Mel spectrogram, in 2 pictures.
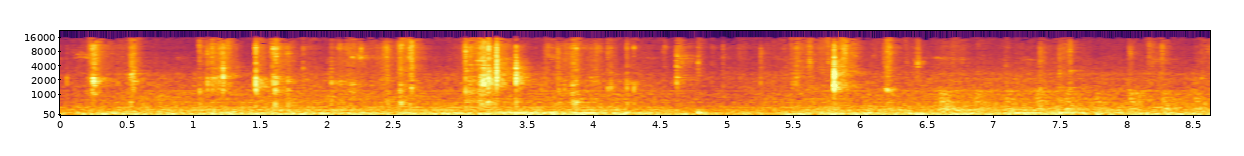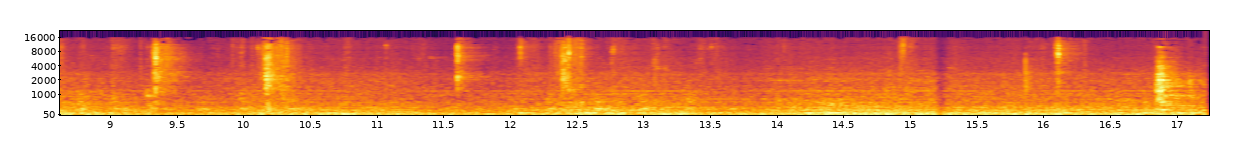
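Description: Plastic cups crinkle and tap as hands handle them.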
